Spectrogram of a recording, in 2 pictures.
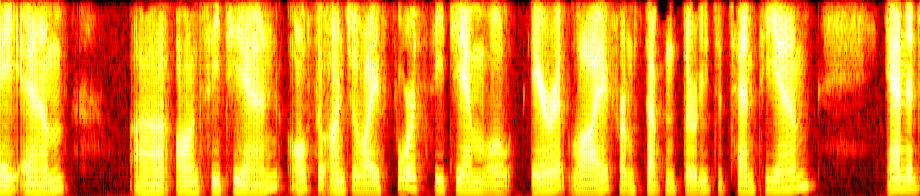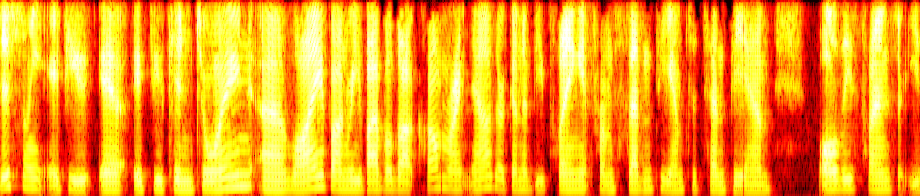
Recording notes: Bible Study via conference call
